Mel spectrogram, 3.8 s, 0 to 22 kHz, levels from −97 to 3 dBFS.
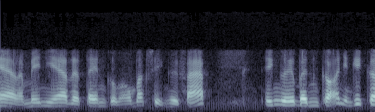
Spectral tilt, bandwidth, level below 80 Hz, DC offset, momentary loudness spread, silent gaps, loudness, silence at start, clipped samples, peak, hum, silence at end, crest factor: -5 dB/octave; 4 kHz; -80 dBFS; under 0.1%; 10 LU; none; -29 LUFS; 0 s; under 0.1%; -12 dBFS; none; 0 s; 16 dB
